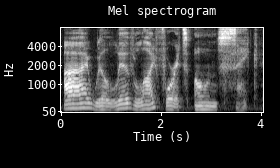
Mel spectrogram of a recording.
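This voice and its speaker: Slow, low-voiced theatrical film diva. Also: female voice, animated, full character voice. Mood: indulgent, playful. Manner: grandiose, languid, theatrical delivery with drawn-out words. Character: Mynx Devlin, grandiose theatrical female film star reminiscing. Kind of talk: dramatic audio fiction monologue.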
